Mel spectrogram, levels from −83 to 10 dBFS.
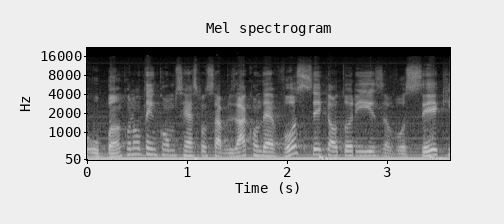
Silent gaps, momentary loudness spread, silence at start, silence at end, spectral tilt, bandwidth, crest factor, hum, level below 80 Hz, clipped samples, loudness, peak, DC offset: none; 3 LU; 0 s; 0 s; -5 dB/octave; 12 kHz; 10 dB; none; -18 dBFS; under 0.1%; -16 LUFS; -4 dBFS; under 0.1%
